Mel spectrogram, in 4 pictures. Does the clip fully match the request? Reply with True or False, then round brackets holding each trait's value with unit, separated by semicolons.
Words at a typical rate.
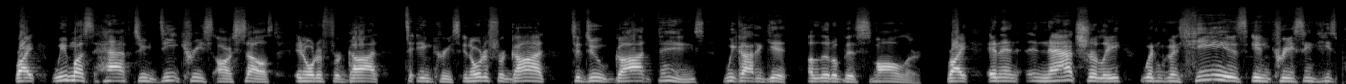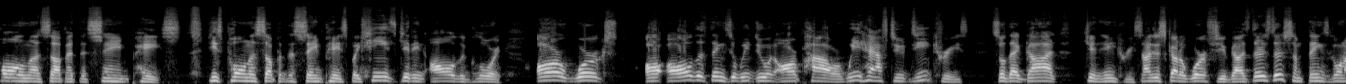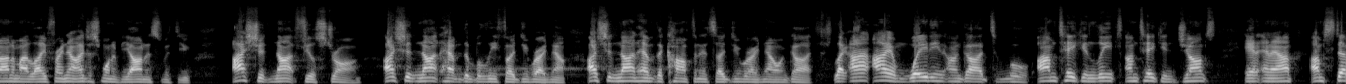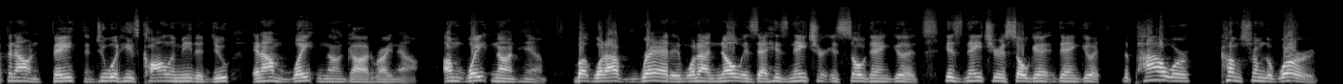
False (230 wpm)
